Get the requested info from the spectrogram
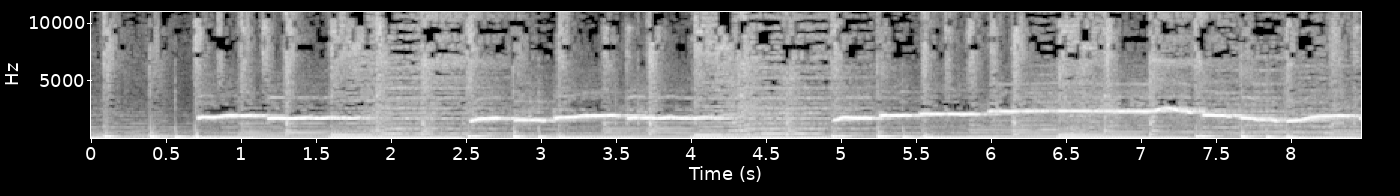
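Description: A man whistling a Bollywood song melody through puckered lips, a clear pure tone in short phrases, over a recorded backing track with bass and drums. The whistle comes in about a second in, and near the end it holds a long high note that slides down.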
